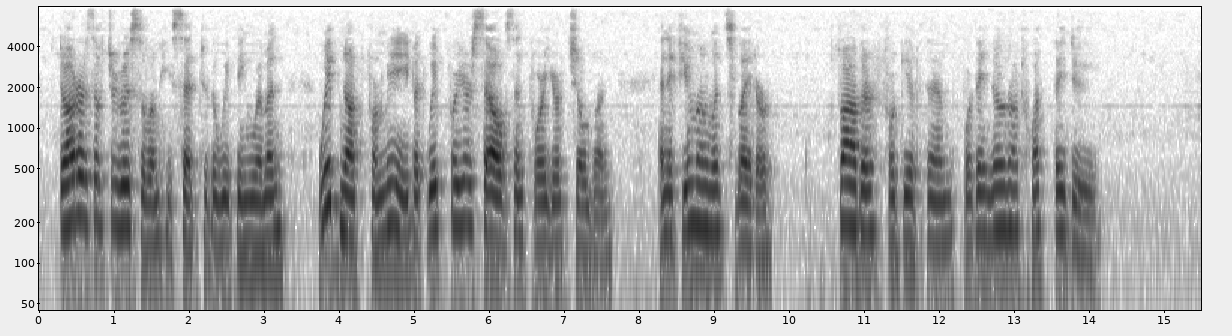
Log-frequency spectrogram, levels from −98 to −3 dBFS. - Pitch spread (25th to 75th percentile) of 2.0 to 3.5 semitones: No, average, 4.0 semitones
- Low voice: No, medium, 160 Hz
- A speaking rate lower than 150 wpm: Yes, average, 140 wpm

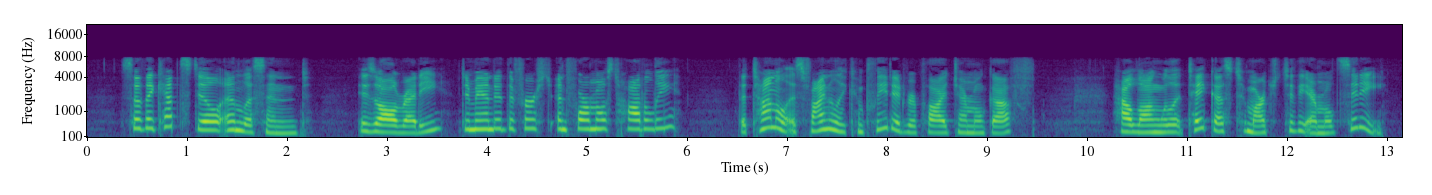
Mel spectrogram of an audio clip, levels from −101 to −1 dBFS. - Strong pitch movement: Yes, wide, 6.5 semitones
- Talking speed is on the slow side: No, average, 160 wpm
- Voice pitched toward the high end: Yes, very high, 265 Hz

